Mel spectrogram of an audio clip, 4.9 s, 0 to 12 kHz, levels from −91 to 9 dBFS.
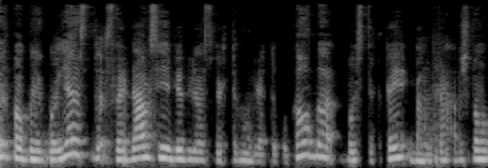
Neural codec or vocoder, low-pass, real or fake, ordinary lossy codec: codec, 44.1 kHz, 3.4 kbps, Pupu-Codec; 10.8 kHz; fake; MP3, 64 kbps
